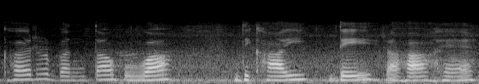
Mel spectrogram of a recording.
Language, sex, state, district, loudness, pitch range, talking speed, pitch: Hindi, female, Chandigarh, Chandigarh, -17 LUFS, 190-215 Hz, 90 wpm, 200 Hz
